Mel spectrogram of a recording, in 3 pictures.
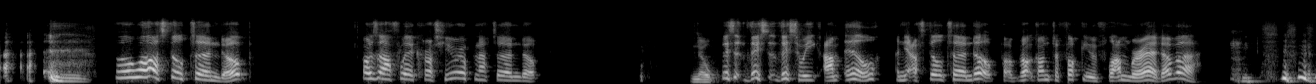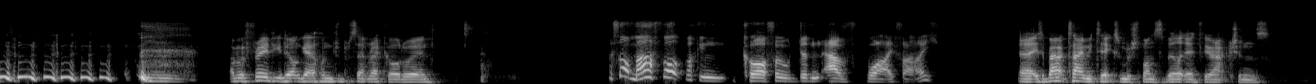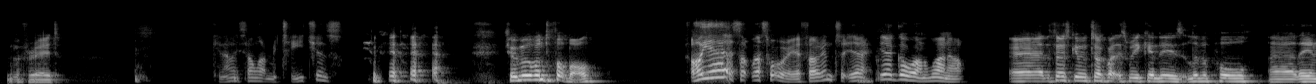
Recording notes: We are back recording remotely so apologies for any sound issues.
